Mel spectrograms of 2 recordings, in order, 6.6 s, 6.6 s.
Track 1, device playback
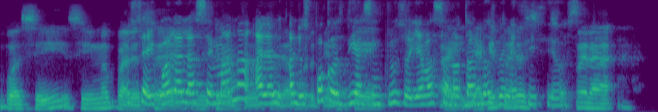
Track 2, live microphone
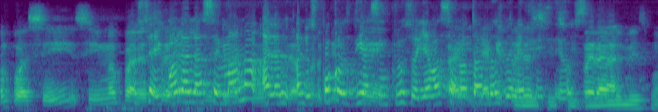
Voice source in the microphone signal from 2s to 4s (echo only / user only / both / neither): echo only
